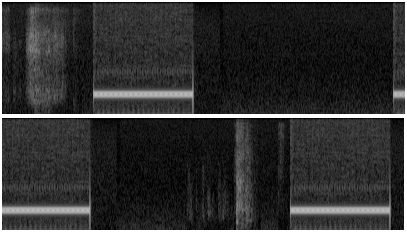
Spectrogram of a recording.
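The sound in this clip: A telephone call placed through a switchboard gives three long, steady ringing tones, each about two seconds, evenly spaced, with near silence and faint noise between them.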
